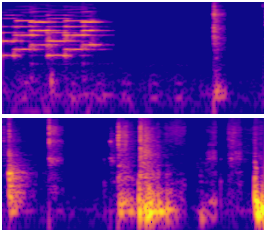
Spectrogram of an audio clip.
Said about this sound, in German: Aber, aber das ist doch kein Klingeling. Das, das ist aber ein ganz angenehmer Ganz angenehmer Klingelton.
